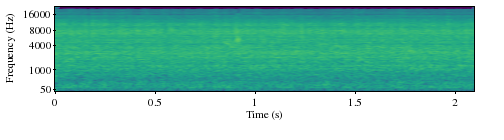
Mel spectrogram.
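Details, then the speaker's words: 1995 Cadillac Fleetwood after its engine misfire was solved: steady, even idle with a smooth low hum and no stumble or skip. It is running cleanly. "runs like a sewing machine"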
